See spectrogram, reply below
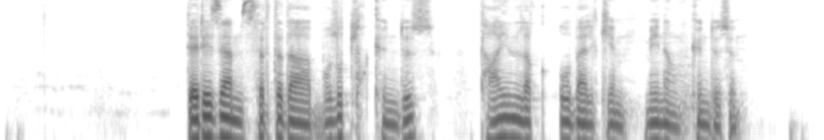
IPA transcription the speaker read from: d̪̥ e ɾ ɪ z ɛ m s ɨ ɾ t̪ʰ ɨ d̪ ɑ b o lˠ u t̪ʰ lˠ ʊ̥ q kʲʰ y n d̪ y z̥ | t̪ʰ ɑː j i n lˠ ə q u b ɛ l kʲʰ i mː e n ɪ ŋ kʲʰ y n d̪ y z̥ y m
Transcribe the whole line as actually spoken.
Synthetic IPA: d̪̥ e ɾ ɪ z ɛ m s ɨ ɾ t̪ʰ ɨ d̪ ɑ b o lˠ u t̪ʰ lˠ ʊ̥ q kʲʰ y n d̪ y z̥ | t̪ʰ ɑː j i n lˠ ə q u b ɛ l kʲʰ i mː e n ɪ ŋ kʲʰ y n d̪ y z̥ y m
